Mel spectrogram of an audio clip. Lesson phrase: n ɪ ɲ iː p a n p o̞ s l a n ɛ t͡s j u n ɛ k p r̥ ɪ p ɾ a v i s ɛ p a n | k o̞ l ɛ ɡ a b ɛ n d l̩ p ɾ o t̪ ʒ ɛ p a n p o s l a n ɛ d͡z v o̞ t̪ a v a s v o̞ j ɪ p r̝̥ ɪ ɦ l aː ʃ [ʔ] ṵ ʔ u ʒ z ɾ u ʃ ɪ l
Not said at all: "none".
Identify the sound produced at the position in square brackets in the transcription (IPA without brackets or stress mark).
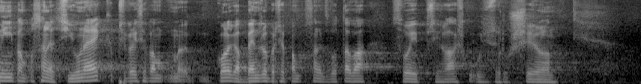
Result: k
